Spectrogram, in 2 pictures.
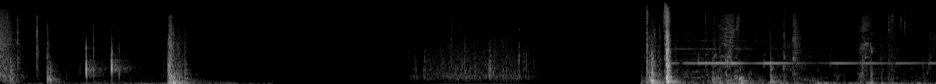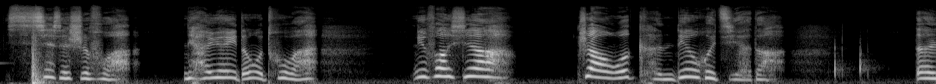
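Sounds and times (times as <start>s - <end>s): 
car door unlocking: 6.4s - 10.0s
sharp mechanical clicks and thunks: 6.4s - 10.0s
rattling movement: 6.5s - 10.1s
speech: 9.8s - 12.8s, 13.5s - 14.5s, 15.1s - 17.2s, 18.5s - 18.7s.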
